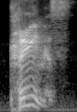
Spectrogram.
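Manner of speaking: "penis" pitched high as PAY-niss; high, playful "penis"; comic pronunciation. Shown as a demonstration. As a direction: punch the AY in "penis". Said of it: "Oh, it's so funny".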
